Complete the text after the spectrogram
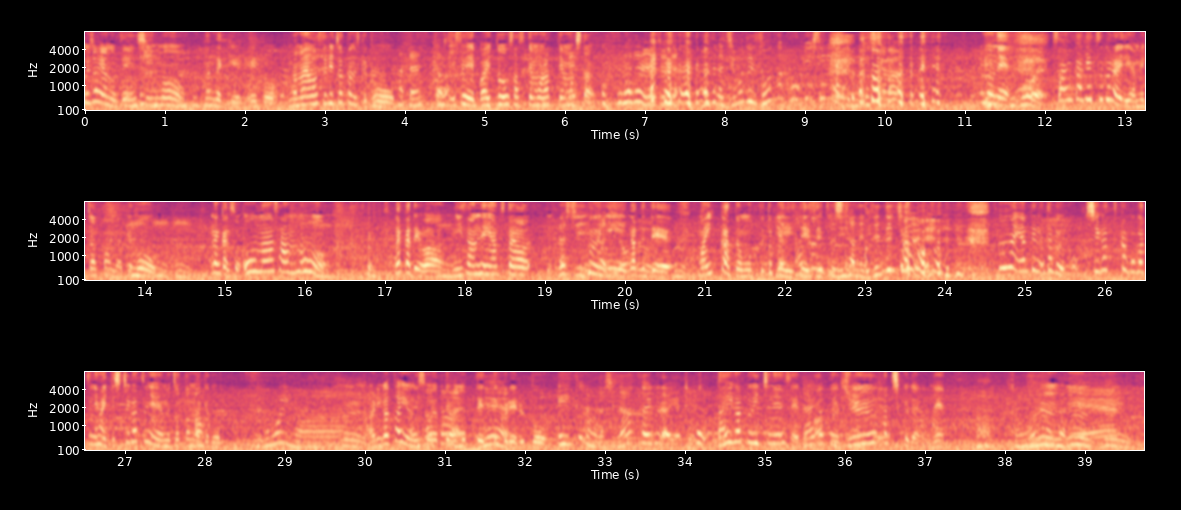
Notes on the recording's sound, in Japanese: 外出先(流山のイトーヨーカドーのフードコート)で藤屋さんのお団子を食べながら収録しました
